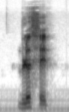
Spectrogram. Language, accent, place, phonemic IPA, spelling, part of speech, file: French, France, Lyon, /blœ.fe/, bluffer, verb, LL-Q150 (fra)-bluffer.wav
- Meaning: 1. to bluff 2. to surprise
